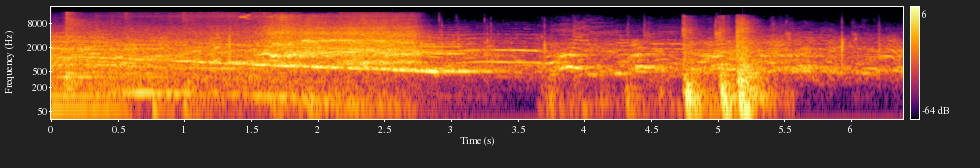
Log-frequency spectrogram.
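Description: Backing music breaks off and a long whistle-like comedy tone slides steadily down in pitch over about three seconds, with a burst of audience noise partway through. Then come two thumps a little under half a second apart, about five seconds in.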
